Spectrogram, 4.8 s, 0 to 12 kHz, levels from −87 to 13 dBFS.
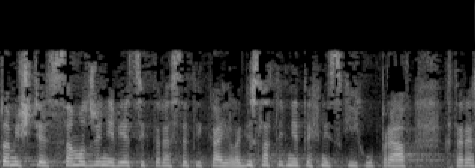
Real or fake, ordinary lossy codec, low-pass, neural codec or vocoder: real; MP3, 32 kbps; 10.8 kHz; none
